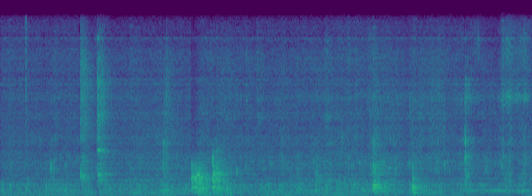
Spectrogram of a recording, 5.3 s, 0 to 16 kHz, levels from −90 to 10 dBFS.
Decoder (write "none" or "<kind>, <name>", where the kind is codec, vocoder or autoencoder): autoencoder, DAC-VAE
